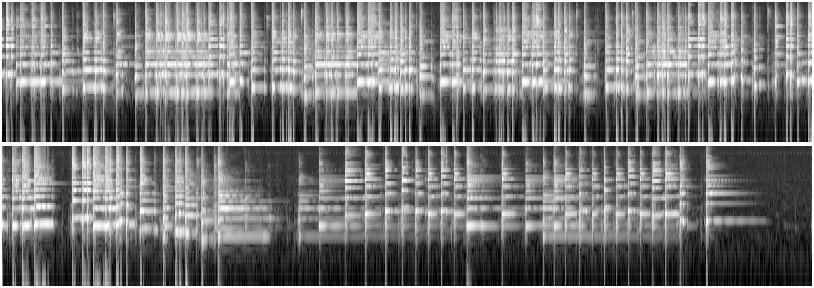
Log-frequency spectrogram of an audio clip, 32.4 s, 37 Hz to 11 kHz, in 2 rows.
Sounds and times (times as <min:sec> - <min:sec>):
Banjo: 0:00.0 - 0:32.4.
